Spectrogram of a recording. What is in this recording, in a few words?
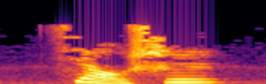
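"教师", Mandarin Chinese; chinese flashcards; hsk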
